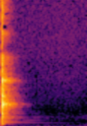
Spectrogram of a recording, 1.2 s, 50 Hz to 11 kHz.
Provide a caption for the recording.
violin pizz non vib B5
violin pizzicato "non vibrato"
non-vibrato, pizzicato, violin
